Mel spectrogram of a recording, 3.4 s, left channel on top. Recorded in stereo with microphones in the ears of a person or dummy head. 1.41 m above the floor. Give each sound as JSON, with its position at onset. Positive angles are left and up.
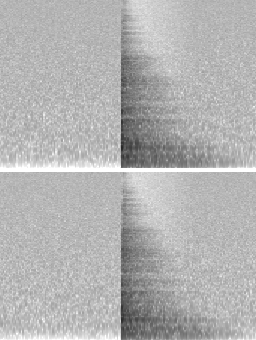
{"t": 1.6, "sound": "a drawer", "side_deg": 30, "distance_m": 1.0}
